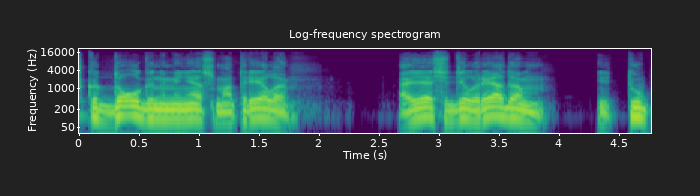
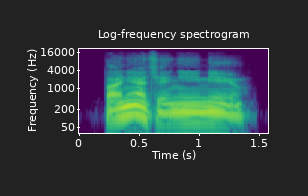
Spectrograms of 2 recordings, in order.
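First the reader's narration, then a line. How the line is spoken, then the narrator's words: Grumbling. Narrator (Russian): проворчал я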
